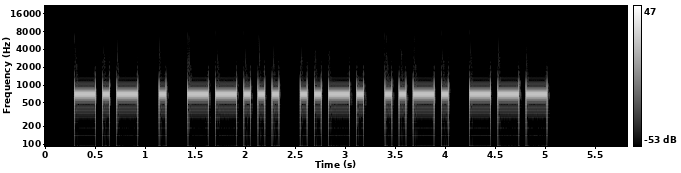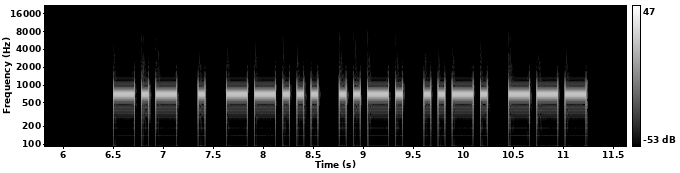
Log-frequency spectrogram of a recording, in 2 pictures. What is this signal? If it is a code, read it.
Morse code, heard as a keyed tone, about 17 wpm, 700 Hz. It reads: KE7FFO KE7FFO
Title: USA Call Signs - 6 Characters - Repeated 3x - 17wpm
